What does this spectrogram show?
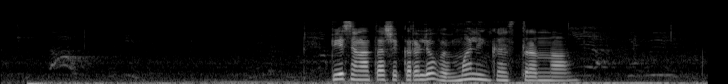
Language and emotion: Russian, neutral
